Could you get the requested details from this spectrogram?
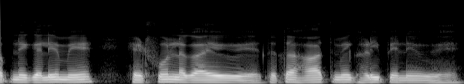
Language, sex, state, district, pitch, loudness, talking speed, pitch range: Hindi, male, Jharkhand, Ranchi, 105 Hz, -15 LUFS, 180 wpm, 100-110 Hz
